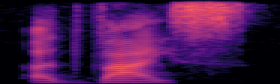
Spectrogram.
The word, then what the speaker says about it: advice: 읽어 보면 advice 됩니다 아까 말씀드렸듯이이 I 부분에 강세가 있어요 그러니까 advice advice 이렇게 그 부분을 강조를 해서 발음을 해 주셔야 합니다 따라해 볼게요 천천히 볼까요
